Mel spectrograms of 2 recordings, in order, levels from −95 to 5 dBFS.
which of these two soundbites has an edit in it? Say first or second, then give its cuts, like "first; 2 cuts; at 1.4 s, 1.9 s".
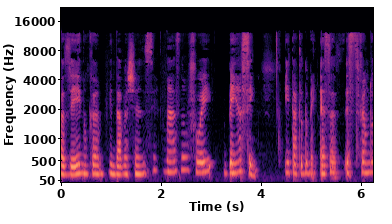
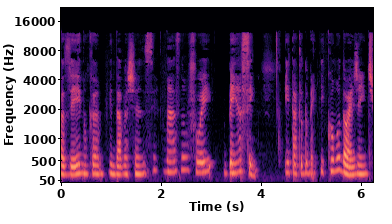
first; 1 cut; at 5.1 s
